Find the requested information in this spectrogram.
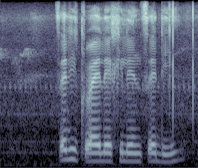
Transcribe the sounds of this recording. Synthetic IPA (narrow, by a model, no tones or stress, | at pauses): t͡sedit͡ɬʼwaɛleχileŋ̩t͡sedi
